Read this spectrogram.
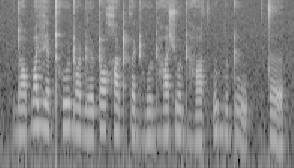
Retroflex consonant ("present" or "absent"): present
